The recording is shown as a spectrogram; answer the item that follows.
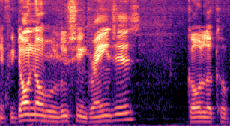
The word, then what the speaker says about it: Lucian: Lucian, Lucin, like almost like fucking Lucifer, like Lucian.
